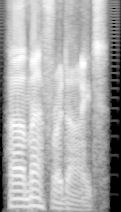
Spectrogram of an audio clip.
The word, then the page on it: hermaphrodite: British English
